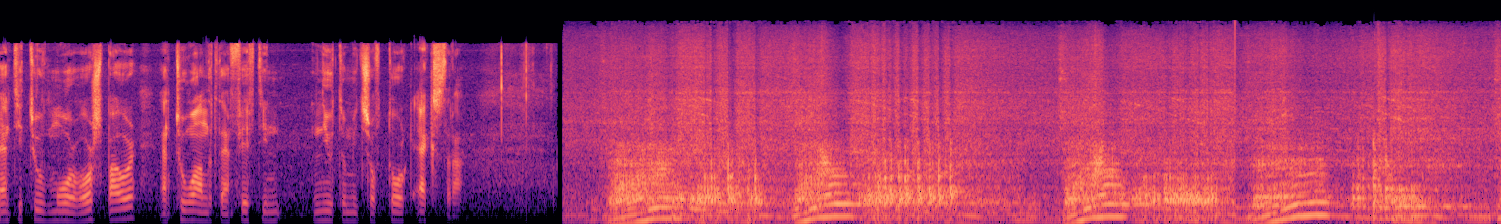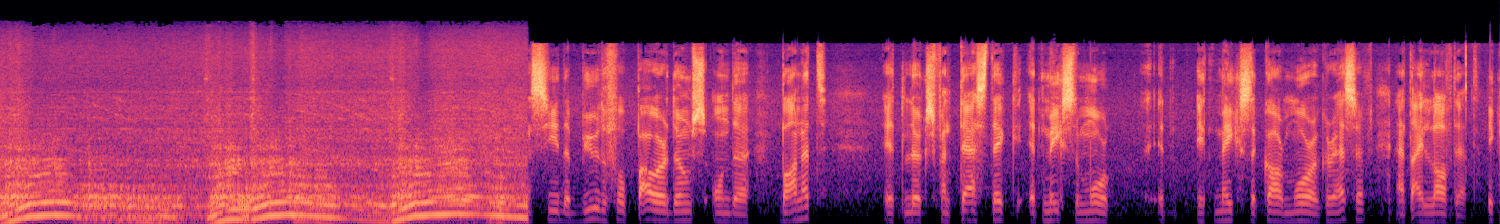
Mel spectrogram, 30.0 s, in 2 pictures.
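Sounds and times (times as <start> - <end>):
car engine revving: 5.6 - 20.3.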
